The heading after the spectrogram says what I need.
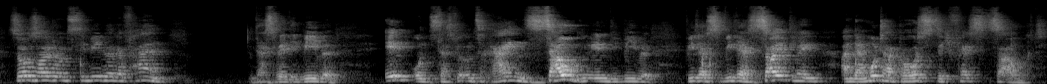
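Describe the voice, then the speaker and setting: A man's voice: a little high, fairly bright tone, reverberant. A man preaching a fervent sermon, reading scripture aloud and calling out hallelujah again and again.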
